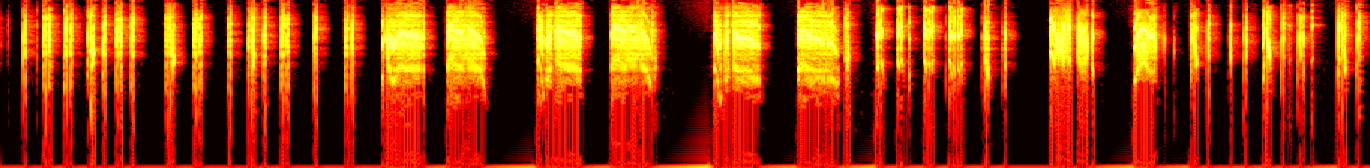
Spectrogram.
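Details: High, dry swiftlet chatter: quick runs of clicking chirps mixed with longer, rasping, buzzy notes, repeated steadily with almost no pause and no other sounds.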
